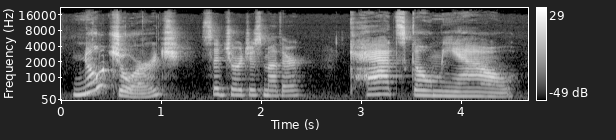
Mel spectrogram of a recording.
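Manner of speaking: slow, lively picture-book reading; reading to children. A narrator's reading. Teacher reading a picture book to her class, slow and lively. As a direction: read it out big for kindergartners.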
